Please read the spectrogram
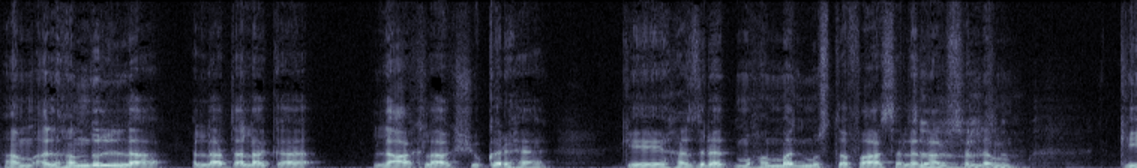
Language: Urdu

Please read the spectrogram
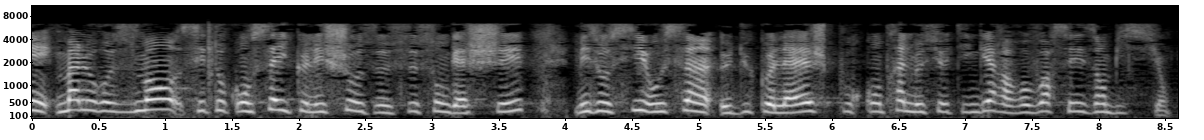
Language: French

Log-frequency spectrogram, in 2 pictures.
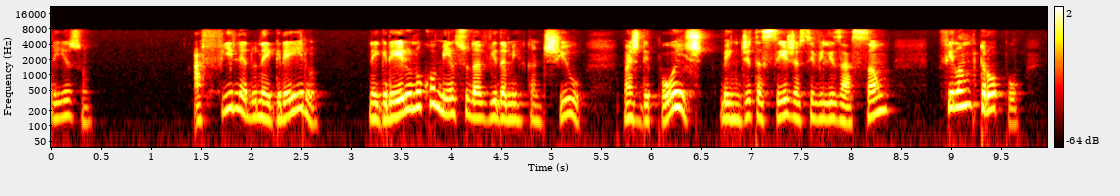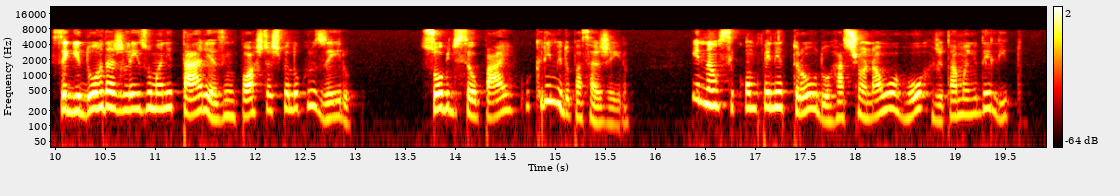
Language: Portuguese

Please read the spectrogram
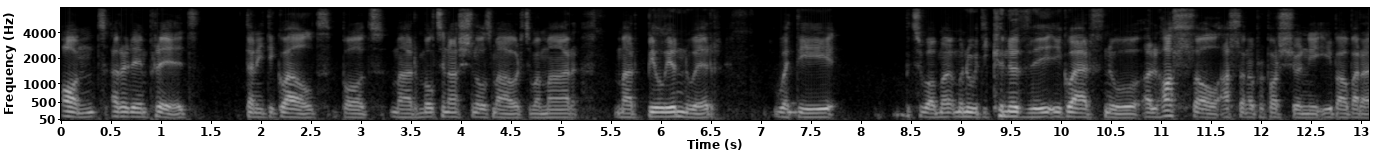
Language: Welsh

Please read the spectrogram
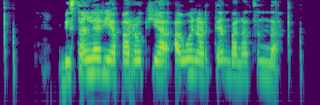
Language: Basque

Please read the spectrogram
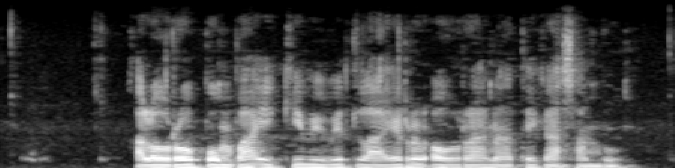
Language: Javanese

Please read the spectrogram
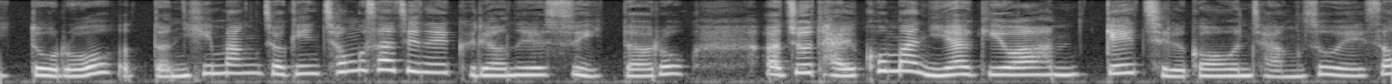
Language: Korean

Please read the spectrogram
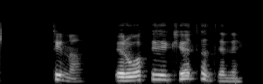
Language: Icelandic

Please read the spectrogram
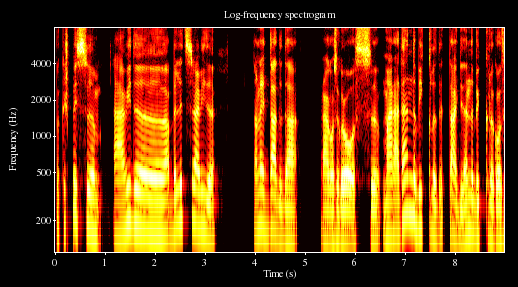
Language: Neapolitan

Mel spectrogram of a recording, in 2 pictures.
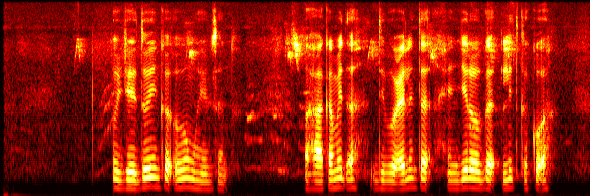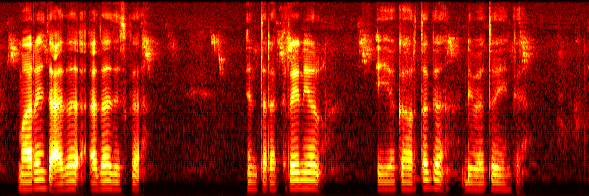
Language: Somali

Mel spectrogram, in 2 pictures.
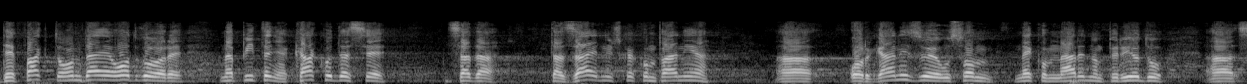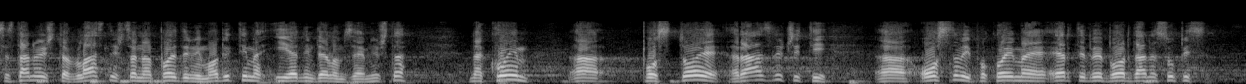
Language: Serbian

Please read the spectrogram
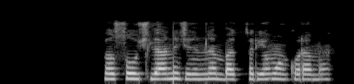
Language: Uzbek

